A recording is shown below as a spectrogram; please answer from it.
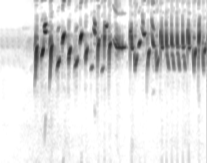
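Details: European goldfinch singing a tiwawati-style song: after half a second of silence comes a fast, bright twitter of high chirps and trills, with one sustained buzzy note mid-phrase, then rapid repeated notes.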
